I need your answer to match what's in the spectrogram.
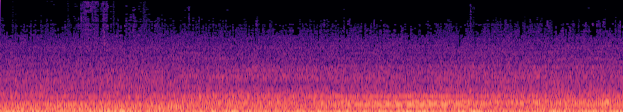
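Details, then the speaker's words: Ford truck rear differential: steady low droning hum under road rumble that softens but stays off throttle and while slowly turning, with metal-on-metal grind; a failed differential bearing. "goes away but it's still there that's how you know it's a bearing noise not just a gear noise"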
